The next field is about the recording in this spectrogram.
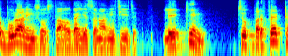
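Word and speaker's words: tsunami: और हम चहिए और सुनामी के बारे में वह करते हैं शुरू होता है इसे लेकिन साइलेंट होता है सूनामी ओके क्या होता है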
